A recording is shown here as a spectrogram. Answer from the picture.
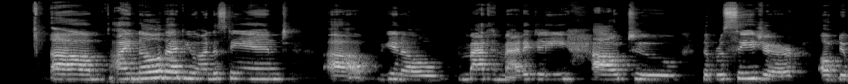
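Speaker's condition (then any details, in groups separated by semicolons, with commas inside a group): No condition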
